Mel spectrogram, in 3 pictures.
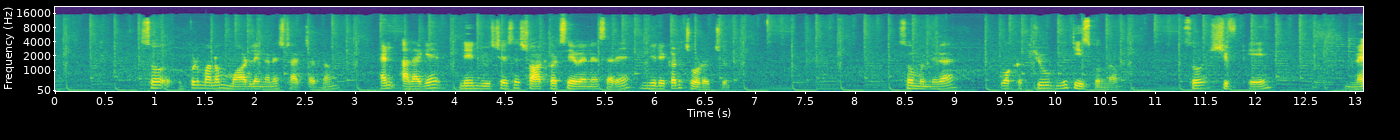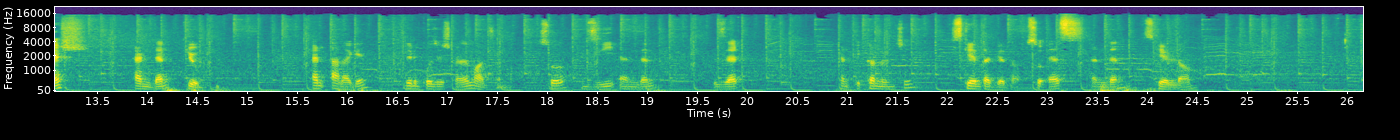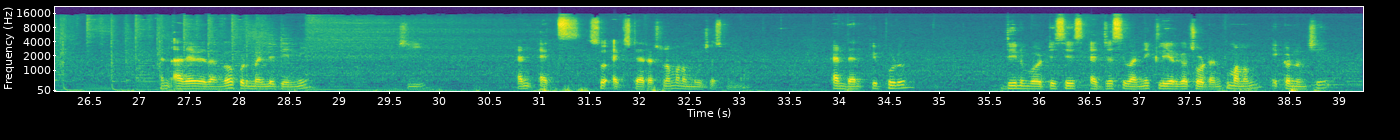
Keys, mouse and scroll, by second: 2.7 scroll down 1, 2.8 scroll up 2, 3.4 scroll down 1, 4.0-4.4 scroll down 1, 4.7-5.1 scroll up 1, 7.3-7.9 scroll down 1, 11.7 shift+a, 17.0 g, 20.3-20.8 scroll up 3, 21.6 s, 25.2-25.6 scroll up 4, 25.8 shift+middle click, 26.6 scroll up 2, 27.0 shift+middle click, 29.2 g, 33.8-34.2 scroll down 2, 34.2 scroll up 1.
